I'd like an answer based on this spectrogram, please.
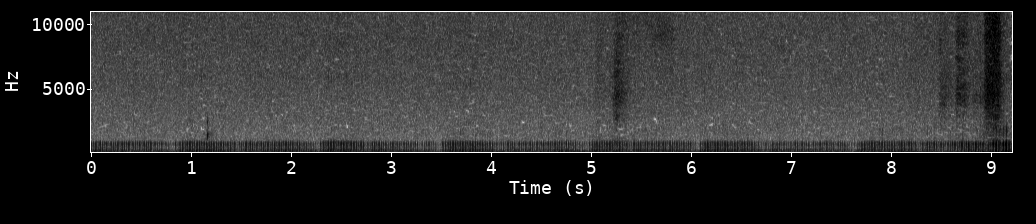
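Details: Baby kitten purr, a low continuous rumble swelling and breaking with each breath roughly every 0.8 seconds, plus a few faint light clicks near the end.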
